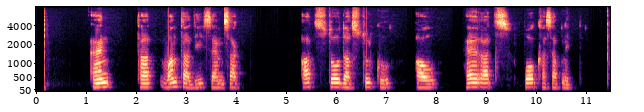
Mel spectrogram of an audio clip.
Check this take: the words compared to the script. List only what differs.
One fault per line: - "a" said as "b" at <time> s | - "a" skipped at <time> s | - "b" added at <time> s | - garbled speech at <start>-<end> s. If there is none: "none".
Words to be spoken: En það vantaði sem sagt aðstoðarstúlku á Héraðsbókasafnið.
none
